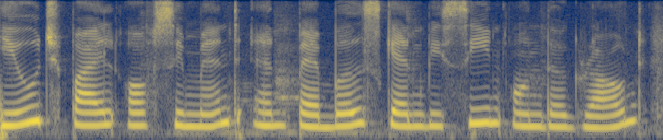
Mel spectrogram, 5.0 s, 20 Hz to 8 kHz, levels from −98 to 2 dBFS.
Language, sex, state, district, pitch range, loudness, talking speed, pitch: English, female, Assam, Kamrup Metropolitan, 225-260 Hz, -15 LUFS, 145 wpm, 240 Hz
